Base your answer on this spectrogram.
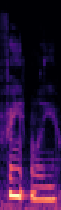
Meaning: In a faint manner; very quietly or lightly
- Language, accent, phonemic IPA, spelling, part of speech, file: English, US, /ˈfeɪntli/, faintly, adverb, En-us-faintly.ogg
